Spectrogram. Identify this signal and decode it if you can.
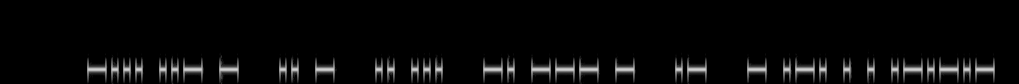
Morse code, heard as a keyed tone, about 21 wpm, 700 Hz. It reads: BUT IT IS NOT A TREE.
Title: Sentences from Top 1000 Words - Review Part 1 - 20wpm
